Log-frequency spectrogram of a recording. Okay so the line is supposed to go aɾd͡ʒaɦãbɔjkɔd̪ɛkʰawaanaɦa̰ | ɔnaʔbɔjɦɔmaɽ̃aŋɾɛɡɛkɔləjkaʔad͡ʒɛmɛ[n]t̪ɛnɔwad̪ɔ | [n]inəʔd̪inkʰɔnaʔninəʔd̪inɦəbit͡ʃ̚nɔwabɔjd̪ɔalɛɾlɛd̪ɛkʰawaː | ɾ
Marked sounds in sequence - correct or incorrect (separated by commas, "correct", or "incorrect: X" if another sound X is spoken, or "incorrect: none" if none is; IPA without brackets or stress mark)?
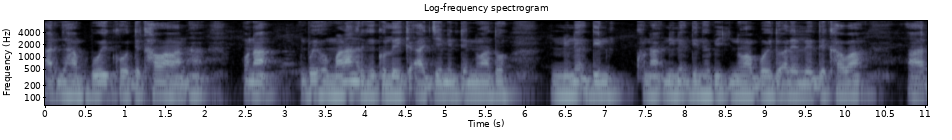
correct, correct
